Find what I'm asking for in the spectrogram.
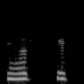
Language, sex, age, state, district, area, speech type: Maithili, female, 30-45, Bihar, Araria, rural, conversation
